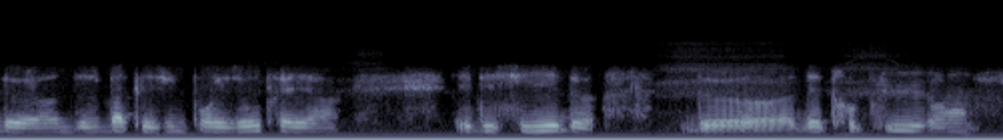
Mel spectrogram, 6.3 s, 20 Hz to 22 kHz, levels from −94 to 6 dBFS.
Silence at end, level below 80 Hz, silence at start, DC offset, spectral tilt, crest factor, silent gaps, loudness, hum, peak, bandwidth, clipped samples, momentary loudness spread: 0 s; -88 dBFS; 0 s; 2%; -7 dB/octave; 18 dB; none; -40 LUFS; none; -20 dBFS; 7.2 kHz; under 0.1%; 13 LU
